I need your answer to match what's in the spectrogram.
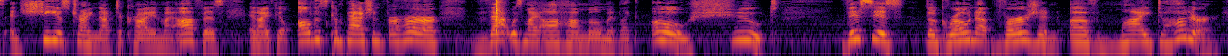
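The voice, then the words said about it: Emotional, slightly choked-up voice. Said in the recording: “hear in my voice right now, just on a podcast, I'm getting a little emotional.”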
